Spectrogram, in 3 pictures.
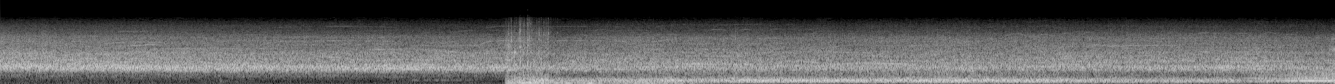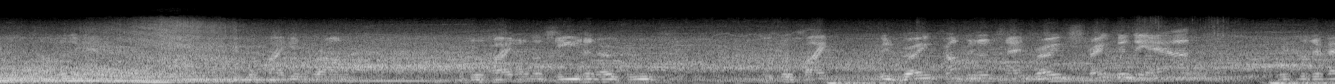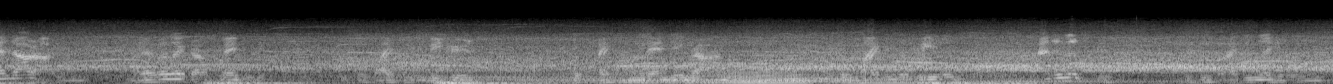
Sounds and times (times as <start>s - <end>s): Male speech, man speaking: 13.2s - 14.4s, 15.7s - 16.9s, 17.9s - 20.0s, 21.0s - 25.4s, 26.0s - 27.3s, 28.0s - 29.4s, 30.2s - 31.6s, 32.3s - 34.2s, 35.1s - 36.3s, 37.1s - 37.9s, 38.6s - 40.0s.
